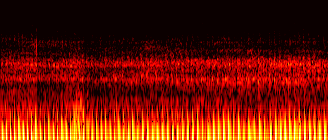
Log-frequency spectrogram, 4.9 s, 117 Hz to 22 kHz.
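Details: 2024 Bajaj Pulsar N150 just started after service, vibration test: steady even low idle thump about two and a half beats a second, only slight vibrations, no knocks or rattles; healthy idle.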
